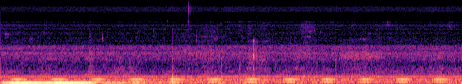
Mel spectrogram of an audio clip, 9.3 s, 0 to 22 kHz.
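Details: Mid-to-late-1980s Saff Enterprise Flush Polo 52-inch 3-speed reversible hugger ceiling fan on low speed: quiet steady motor hum with a faint tone above, pulsing about four times a second; normal hugger-fan hum and harmonics.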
